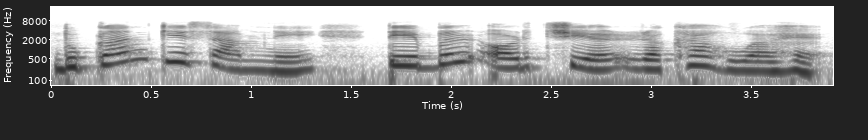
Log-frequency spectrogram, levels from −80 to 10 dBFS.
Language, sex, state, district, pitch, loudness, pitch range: Hindi, female, Assam, Kamrup Metropolitan, 250 Hz, -16 LUFS, 215-305 Hz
